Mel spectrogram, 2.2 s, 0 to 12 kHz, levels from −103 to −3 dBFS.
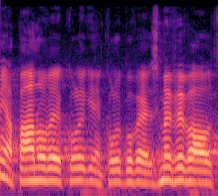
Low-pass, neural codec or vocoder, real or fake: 10.8 kHz; none; real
